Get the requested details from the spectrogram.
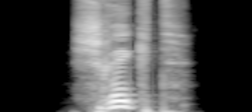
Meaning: third-person singular present of schrecken
- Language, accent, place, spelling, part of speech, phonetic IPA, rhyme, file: German, Germany, Berlin, schrickt, verb, [ʃʁɪkt], -ɪkt, De-schrickt.ogg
